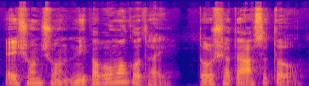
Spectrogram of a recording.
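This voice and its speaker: A man's voice: mid-range voice, big pitch swings, moderate pace, lightly acted. A man playing a worried, scolding middle-aged father in an audio story, questioning urgently and sternly. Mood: anxious, urgent. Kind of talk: Bengali audio story acting.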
